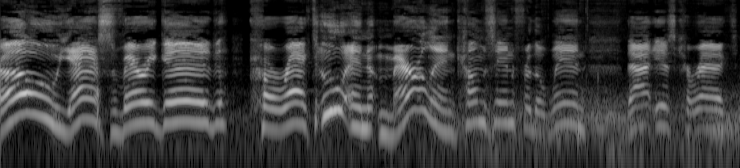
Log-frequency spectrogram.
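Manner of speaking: loud, high quiz-host cheer; excited game host. Real, not acted. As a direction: cheer the winner like a game show. Cheering viewers' right guesses.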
